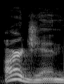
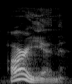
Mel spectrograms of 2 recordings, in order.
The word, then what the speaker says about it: Ayreon: and then i thought the first name was arjin but i'm like wait wait this is dutch i should probably look it up and sure enough you pronounce it aryen and then i was facepalm right aryan so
